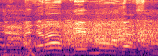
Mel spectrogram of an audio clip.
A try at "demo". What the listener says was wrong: Ya, demo bukan bemo. Demo.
